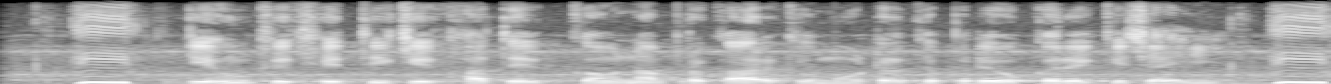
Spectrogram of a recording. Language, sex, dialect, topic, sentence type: Bhojpuri, male, Western, agriculture, question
